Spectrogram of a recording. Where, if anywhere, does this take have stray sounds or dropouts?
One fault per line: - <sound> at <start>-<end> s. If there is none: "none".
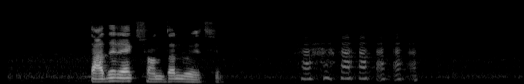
- laugh at 2.9-4.2 s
